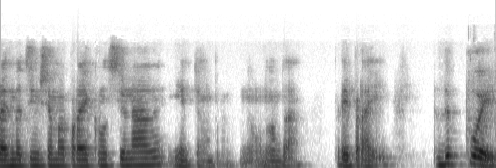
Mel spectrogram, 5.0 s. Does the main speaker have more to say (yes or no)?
yes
